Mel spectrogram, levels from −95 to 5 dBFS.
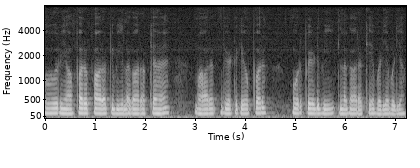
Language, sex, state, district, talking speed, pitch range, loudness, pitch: Hindi, male, Chhattisgarh, Sukma, 155 wpm, 120-130 Hz, -18 LUFS, 125 Hz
